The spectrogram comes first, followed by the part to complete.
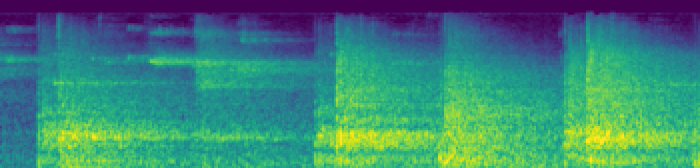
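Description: Racquetball rally in an enclosed court: about four sharp ball strikes off racquets and walls, each ringing briefly, with a thin high squeak about half a second in.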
